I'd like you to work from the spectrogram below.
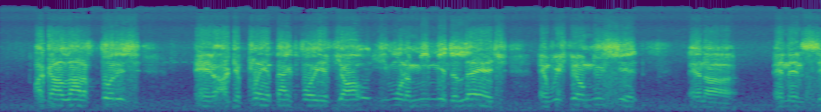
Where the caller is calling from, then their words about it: Las Vegas, Nevada, United States; I'm coming from Vegas.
